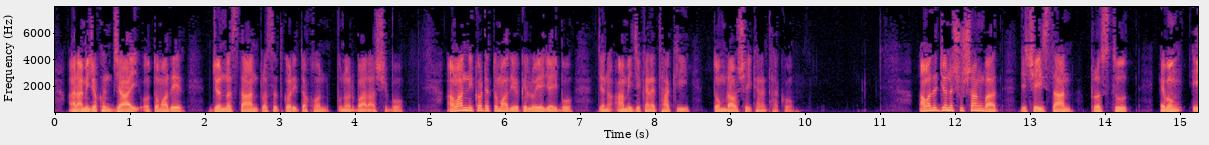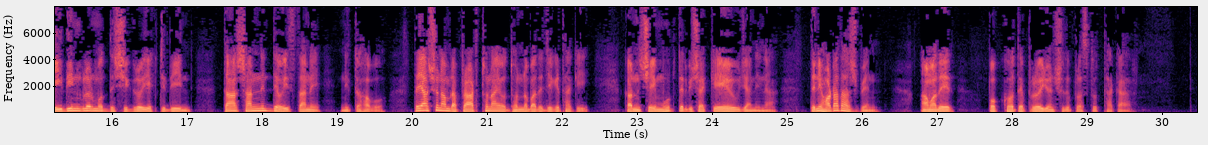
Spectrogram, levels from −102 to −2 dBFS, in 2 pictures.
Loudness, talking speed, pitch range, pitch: -24 LUFS, 130 wpm, 100-135 Hz, 115 Hz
